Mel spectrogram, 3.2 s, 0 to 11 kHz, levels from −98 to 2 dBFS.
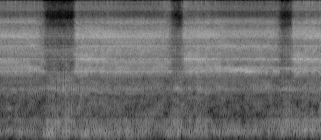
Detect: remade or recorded remade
